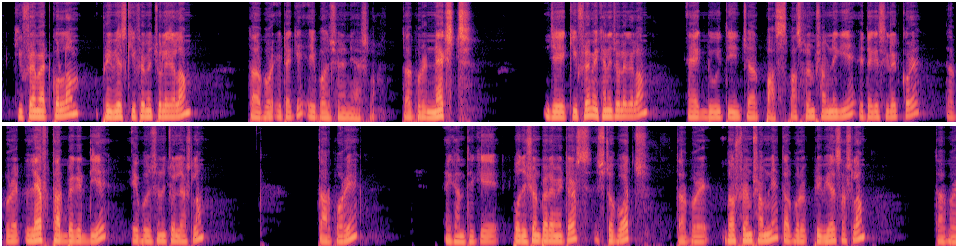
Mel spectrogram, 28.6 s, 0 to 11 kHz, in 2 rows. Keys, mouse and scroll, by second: 0.2 click, 4.7-7.0 drag, 10.5 Page_Down, 13.0 click, 22.2 p, 23.1 click, 24.5 Page_Down.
